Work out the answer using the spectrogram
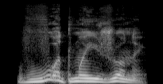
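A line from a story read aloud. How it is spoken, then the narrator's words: Chief's furious roar. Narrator (Russian): не сказал, а зарычал вождь, бешено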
